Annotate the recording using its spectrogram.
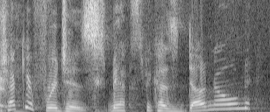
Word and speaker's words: Danone: Danone. That's the way it's pronounced. – I was always saying Dannon.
